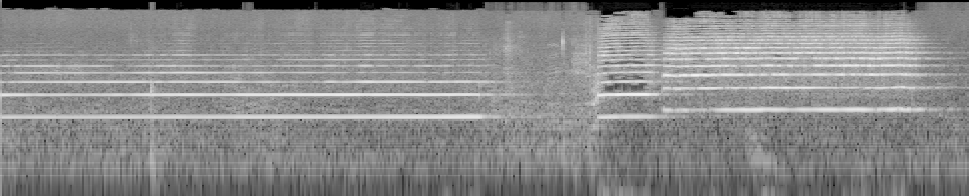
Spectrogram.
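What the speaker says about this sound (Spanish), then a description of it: "Ese es el sonido de esa corneta heráldica que da la señal para que se haga el" A heraldic bugle sounds at a festive procession, loud and close. It holds a long steady tone, breaks off briefly, then returns at a higher pitch and sustains to the end.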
